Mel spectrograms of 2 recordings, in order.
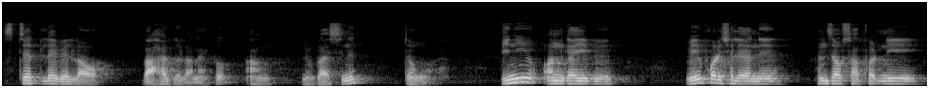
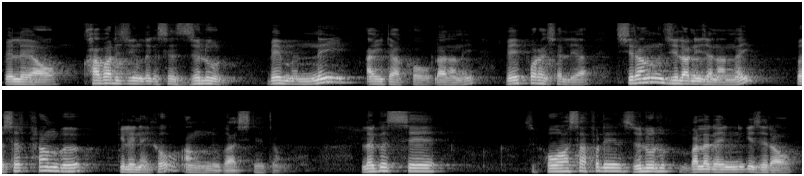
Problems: constant background noise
